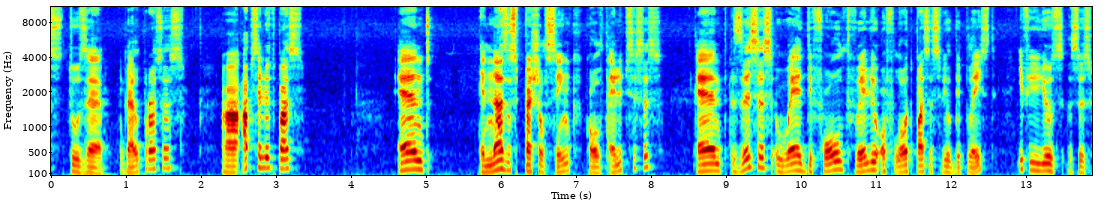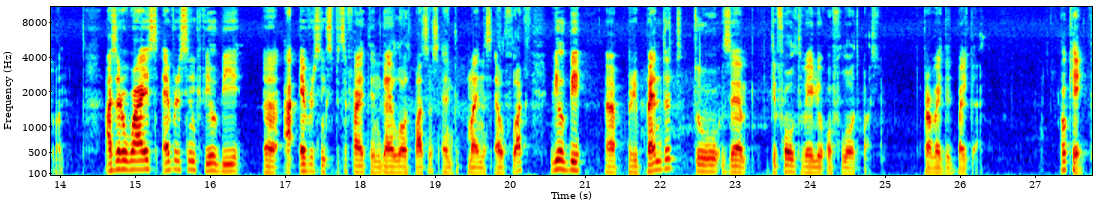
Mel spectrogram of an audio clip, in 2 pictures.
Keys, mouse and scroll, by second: 0.1 click, 2.5 click, 3.9 click, 4.0 click, 5.7 click, 7.1 click, 8.6 click, 13.7 click, 14.3 click, 15.8 click, 17.4 click, 23.2 click.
